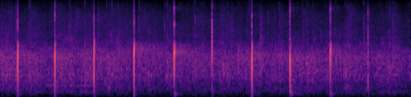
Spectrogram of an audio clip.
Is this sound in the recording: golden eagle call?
no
